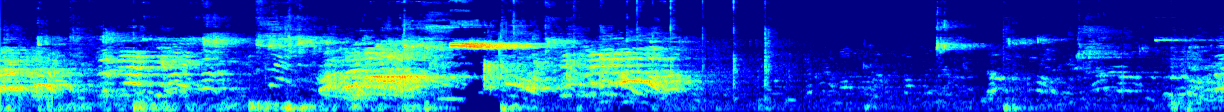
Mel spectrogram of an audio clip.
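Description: A basketball bounces on the court floor.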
